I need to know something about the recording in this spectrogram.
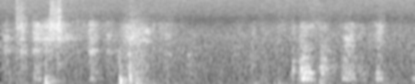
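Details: Young dog Riley, a disobedient pup being told to sit, stay and back up while mouthing a thumb, panting in short breathy bursts, a few uneven puffs spread over four seconds with quiet gaps between.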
